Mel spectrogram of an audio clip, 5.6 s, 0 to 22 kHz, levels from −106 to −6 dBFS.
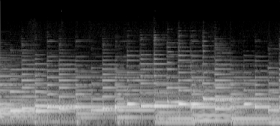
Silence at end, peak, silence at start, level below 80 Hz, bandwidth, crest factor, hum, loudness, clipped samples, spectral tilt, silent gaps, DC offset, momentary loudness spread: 0 s; -14 dBFS; 0 s; -52 dBFS; 7.6 kHz; 14 dB; none; -28 LUFS; under 0.1%; -8.5 dB/octave; none; under 0.1%; 5 LU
